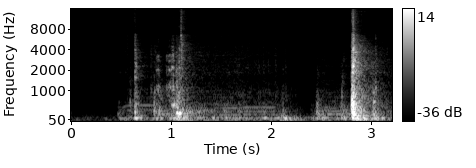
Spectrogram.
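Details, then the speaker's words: Lincoln Continental front door: power window motor hums, then a loud clunk from the triangle vent window as it lowers when the main window starts down, not going up; cause unknown, later improved. "it works good other than until it gets to the point where the main window starts to come down and just have a listen that clunking sound right there doesn't do it going up"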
